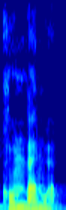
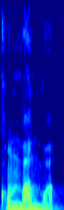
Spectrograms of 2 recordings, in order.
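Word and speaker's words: こんばんは: And that would be konbanwa. Okay, konbanwa. Again, it's using the particle wa. Okay, so it's written as ha, but it's pronounced as wa.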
